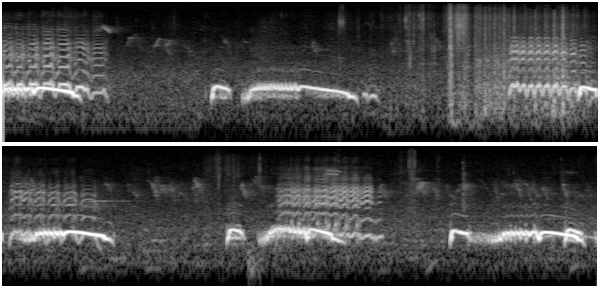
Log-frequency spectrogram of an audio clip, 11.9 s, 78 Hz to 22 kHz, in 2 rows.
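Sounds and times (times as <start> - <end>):
Eurasian collared dove cooing: 0.0 - 1.0, 2.1 - 3.8, 4.9 - 7.1, 8.2 - 9.8, 10.4 - 11.8.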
